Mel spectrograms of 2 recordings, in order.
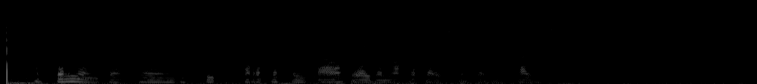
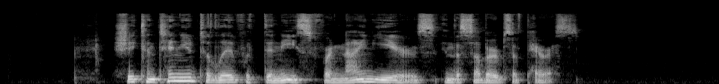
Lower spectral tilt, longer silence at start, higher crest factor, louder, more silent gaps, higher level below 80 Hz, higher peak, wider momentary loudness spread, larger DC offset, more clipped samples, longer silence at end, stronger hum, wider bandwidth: about the same, -6 dB/octave vs -5 dB/octave; second, 0.05 s vs 1.15 s; first, 34 dB vs 16 dB; second, -62 LUFS vs -16 LUFS; neither; second, -74 dBFS vs -36 dBFS; second, -28 dBFS vs 0 dBFS; about the same, 11 LU vs 11 LU; neither; neither; second, 0 s vs 1.45 s; neither; first, 16.5 kHz vs 11.5 kHz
